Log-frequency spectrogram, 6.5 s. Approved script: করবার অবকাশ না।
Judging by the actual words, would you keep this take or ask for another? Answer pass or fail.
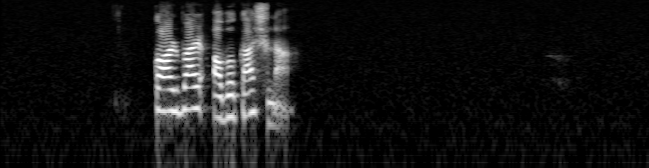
pass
